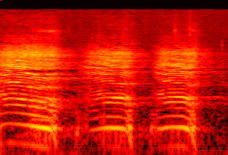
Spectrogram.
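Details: A red deer stag during the rut bellows three deep, groaning roars in a row to warn away rival stags, with hinds nearby.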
